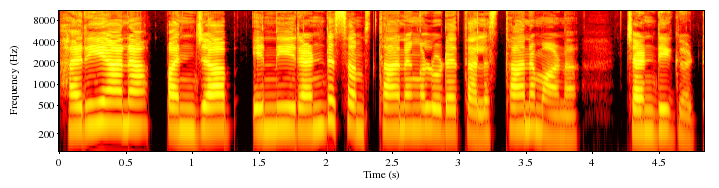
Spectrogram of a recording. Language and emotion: Malayalam, neutral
